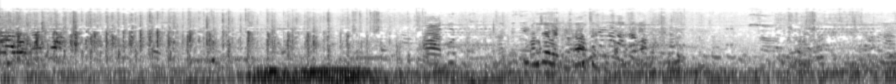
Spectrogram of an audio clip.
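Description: Men and women chatter close by in a crowd.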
